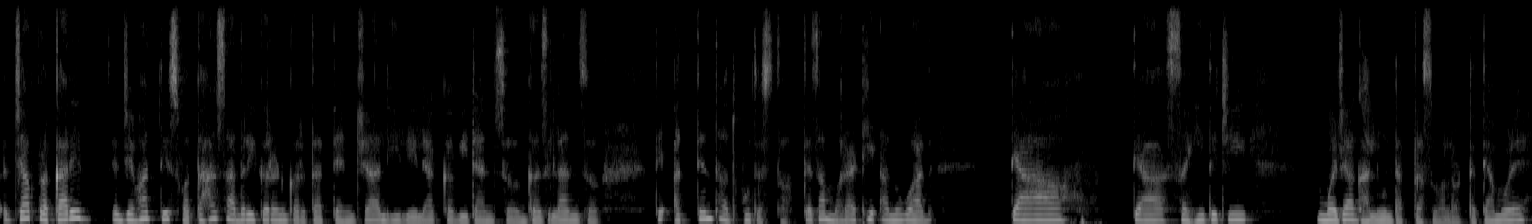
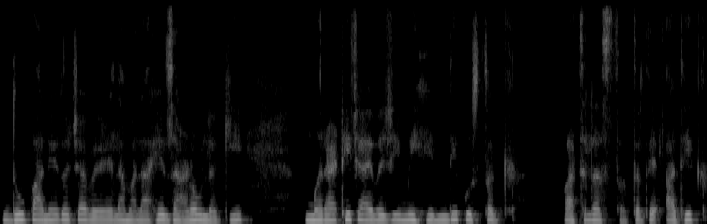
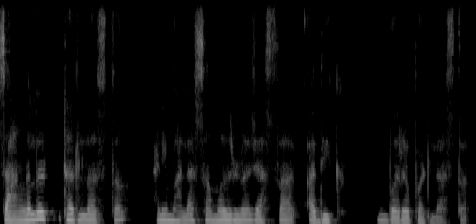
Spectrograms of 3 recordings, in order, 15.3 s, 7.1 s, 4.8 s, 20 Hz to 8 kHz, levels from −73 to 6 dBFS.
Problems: constant background noise, low volume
